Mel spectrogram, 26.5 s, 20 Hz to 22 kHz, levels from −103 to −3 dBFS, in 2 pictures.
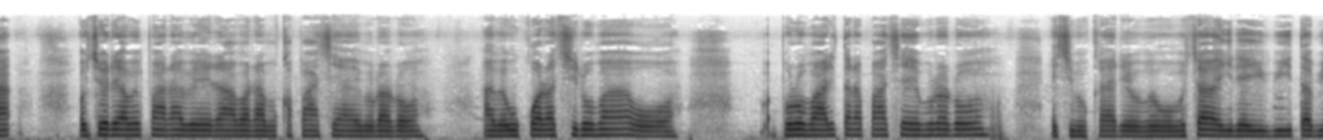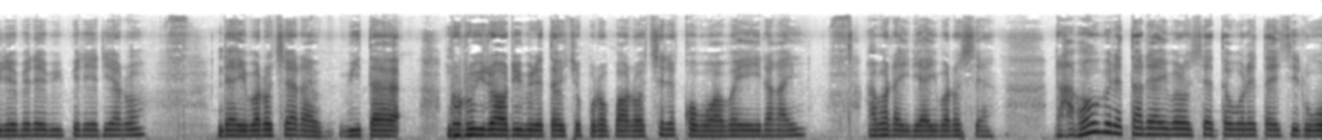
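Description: No technical faults can be heard anywhere in this recording.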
